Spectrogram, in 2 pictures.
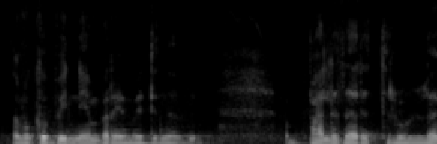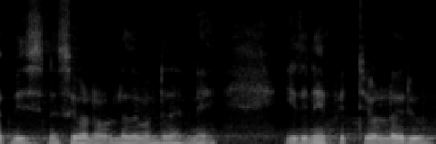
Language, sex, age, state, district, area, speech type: Malayalam, male, 18-30, Kerala, Idukki, rural, spontaneous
